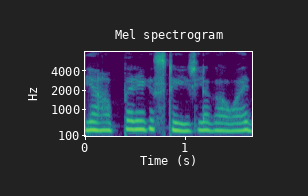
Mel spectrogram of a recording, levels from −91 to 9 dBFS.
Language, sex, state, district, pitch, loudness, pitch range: Hindi, female, Bihar, Vaishali, 270 Hz, -19 LUFS, 260-285 Hz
